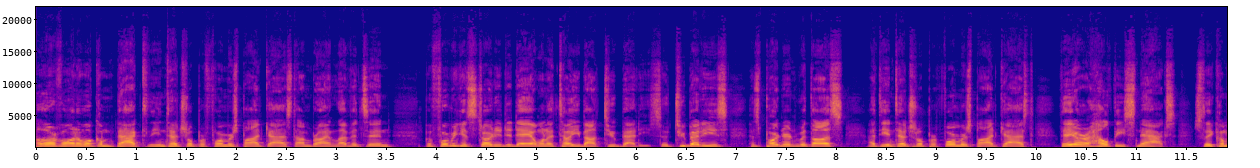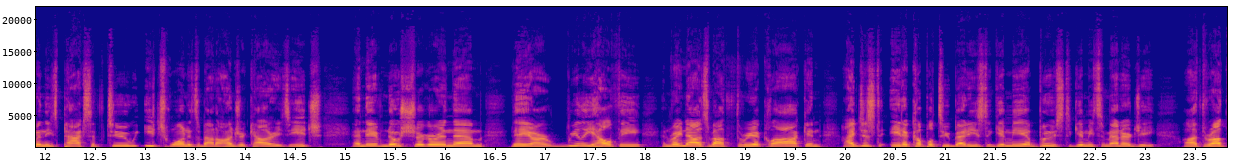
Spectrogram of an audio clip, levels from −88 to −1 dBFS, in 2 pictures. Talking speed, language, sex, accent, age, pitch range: 240 wpm, English, male, American, 20-39, 190-225 Hz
